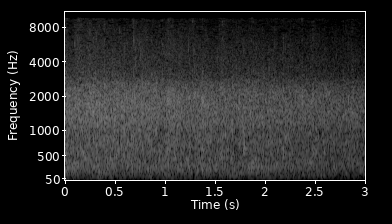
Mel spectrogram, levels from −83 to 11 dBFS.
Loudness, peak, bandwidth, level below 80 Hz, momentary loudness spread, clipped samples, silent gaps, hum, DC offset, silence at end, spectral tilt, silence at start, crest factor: -37 LUFS; -22 dBFS; 10 kHz; -76 dBFS; 6 LU; under 0.1%; none; none; under 0.1%; 0 s; -1.5 dB/octave; 0 s; 16 dB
